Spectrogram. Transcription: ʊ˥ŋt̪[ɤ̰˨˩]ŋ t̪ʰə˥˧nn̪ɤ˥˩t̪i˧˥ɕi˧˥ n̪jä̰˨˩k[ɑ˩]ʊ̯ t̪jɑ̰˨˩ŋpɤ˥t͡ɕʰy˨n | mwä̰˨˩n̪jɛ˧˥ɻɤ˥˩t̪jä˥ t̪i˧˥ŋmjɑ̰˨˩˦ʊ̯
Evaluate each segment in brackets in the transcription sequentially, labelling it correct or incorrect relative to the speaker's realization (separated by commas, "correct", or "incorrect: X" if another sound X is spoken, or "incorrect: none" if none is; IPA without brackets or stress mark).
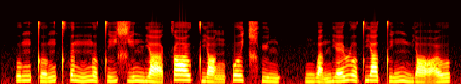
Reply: incorrect: ɤ˧˥, incorrect: ɑ˥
